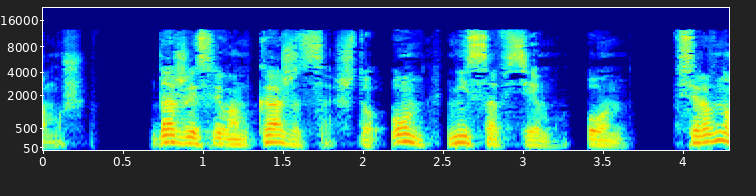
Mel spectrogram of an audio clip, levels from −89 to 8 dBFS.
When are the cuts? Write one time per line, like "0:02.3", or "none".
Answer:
0:02.5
